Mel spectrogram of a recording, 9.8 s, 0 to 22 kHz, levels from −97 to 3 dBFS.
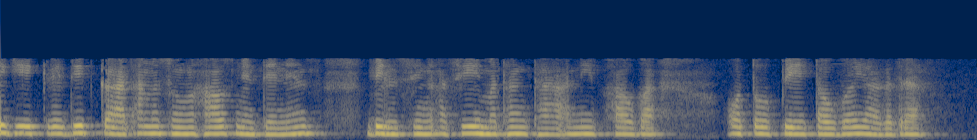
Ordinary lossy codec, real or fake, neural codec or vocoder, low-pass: AAC, 16 kbps; real; none; 7.2 kHz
